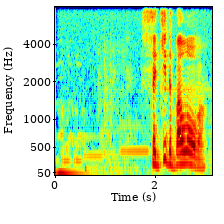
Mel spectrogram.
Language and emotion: Russian, angry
